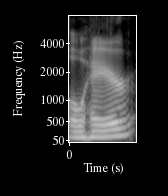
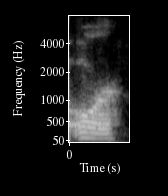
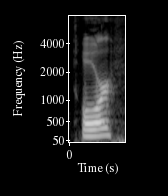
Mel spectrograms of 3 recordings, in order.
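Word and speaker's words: Oher: I know, Ethan, we were talking about before we went on about the whole Michael O'Hare. I think that's how you pronounce his name. The blind side situation. Yeah, Michael Orr. Orr.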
